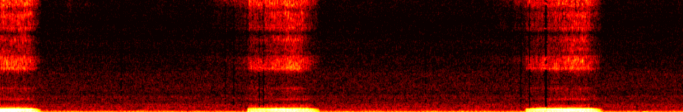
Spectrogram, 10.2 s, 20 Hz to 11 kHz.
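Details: Snoring: three rattling snores about every four seconds, roughly 15 breaths a minute, with a steady low hum between them.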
